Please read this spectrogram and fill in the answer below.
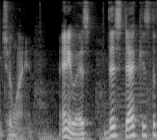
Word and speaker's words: Chulane: his chilean deck and yes i am aware it is probably pronounced holland but i just prefer saying chilean anyways this deck is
